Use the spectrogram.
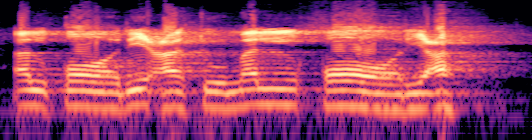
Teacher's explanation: نفخم القاف ونفخم الألف ونوقف الراء.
